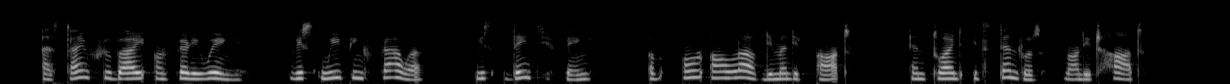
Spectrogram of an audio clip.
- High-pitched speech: Yes, very high, 270 Hz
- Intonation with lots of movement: No, average, 3.1 semitones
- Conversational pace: No, slow, 130 wpm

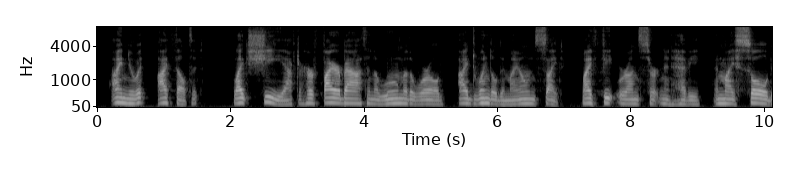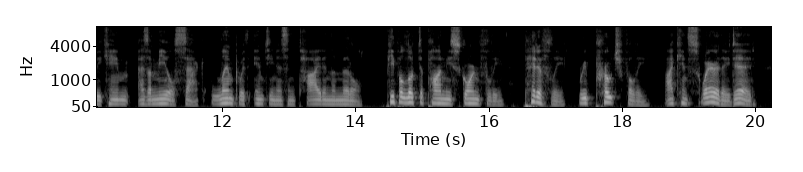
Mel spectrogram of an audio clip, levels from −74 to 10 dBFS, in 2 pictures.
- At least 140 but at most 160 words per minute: No, average, 170 wpm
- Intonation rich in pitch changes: No, average, 3.7 semitones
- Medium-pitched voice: No, low, 115 Hz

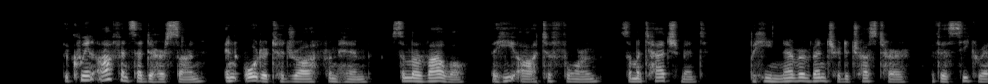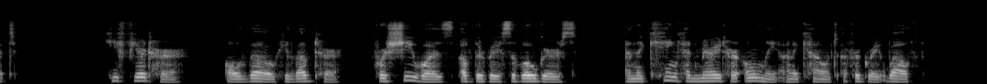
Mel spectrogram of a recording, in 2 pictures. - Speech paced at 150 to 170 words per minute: No, average, 180 wpm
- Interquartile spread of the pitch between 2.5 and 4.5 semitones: Yes, average, 3.2 semitones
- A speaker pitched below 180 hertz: Yes, medium, 140 Hz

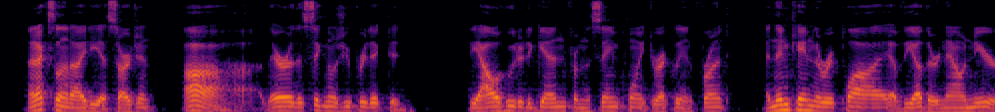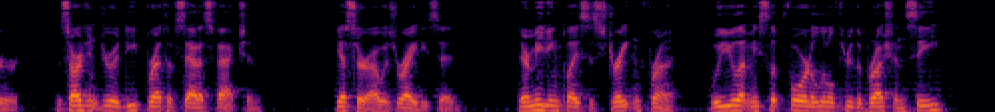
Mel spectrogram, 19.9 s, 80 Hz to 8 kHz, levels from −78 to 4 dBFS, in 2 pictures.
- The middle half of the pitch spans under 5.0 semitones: Yes, average, 3.0 semitones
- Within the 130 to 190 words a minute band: No, average, 200 wpm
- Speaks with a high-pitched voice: No, low, 115 Hz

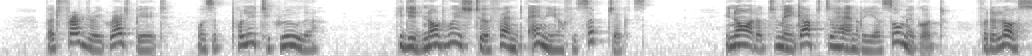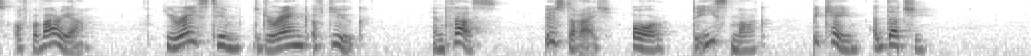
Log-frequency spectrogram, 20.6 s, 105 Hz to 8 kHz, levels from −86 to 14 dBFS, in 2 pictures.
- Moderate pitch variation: No, wide, 6.0 semitones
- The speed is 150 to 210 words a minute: No, slow, 135 wpm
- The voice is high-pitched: Yes, high, 230 Hz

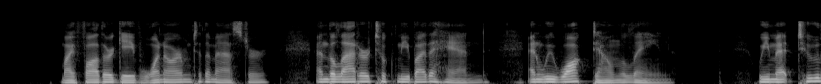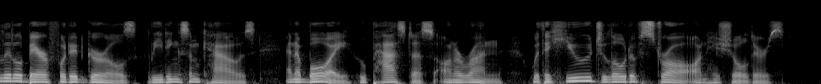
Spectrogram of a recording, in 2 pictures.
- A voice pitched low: Yes, low, 105 Hz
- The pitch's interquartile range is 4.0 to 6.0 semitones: Yes, average, 4.6 semitones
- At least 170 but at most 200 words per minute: Yes, average, 180 wpm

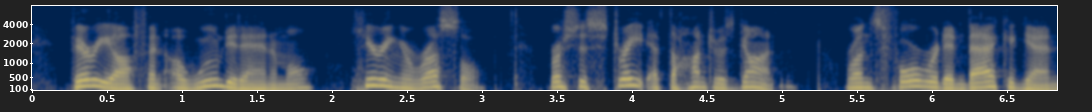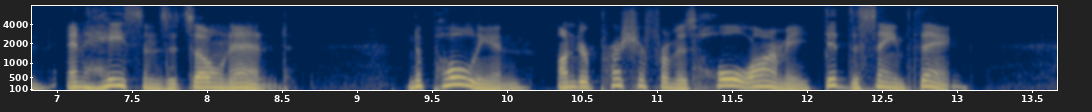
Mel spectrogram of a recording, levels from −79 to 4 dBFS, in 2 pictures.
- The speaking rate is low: No, average, 155 wpm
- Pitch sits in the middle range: Yes, medium, 160 Hz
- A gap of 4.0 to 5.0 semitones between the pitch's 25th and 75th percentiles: Yes, average, 4.5 semitones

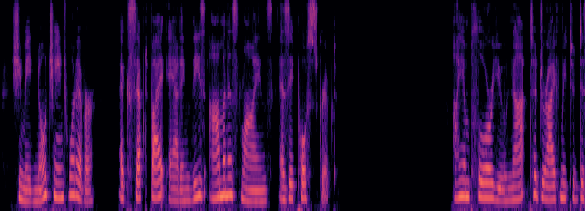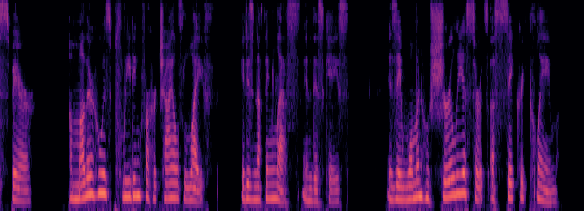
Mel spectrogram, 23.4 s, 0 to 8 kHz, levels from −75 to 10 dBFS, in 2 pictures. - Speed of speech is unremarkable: No, slow, 125 wpm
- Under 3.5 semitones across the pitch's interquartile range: No, average, 4.3 semitones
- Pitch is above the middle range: Yes, high, 200 Hz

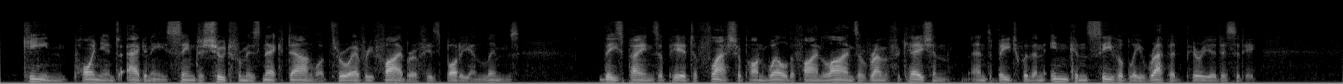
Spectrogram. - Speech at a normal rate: Yes, average, 165 wpm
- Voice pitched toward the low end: Yes, very low, 95 Hz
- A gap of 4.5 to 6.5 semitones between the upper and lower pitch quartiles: No, average, 2.7 semitones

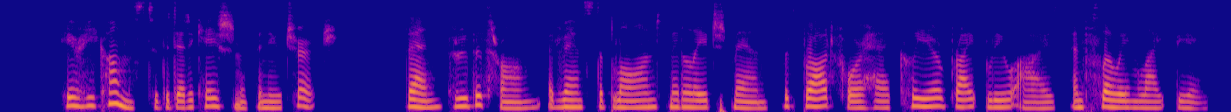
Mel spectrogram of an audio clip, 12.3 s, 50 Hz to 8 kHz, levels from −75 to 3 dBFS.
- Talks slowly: No, average, 155 wpm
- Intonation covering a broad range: No, average, 3.3 semitones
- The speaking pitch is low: No, medium, 185 Hz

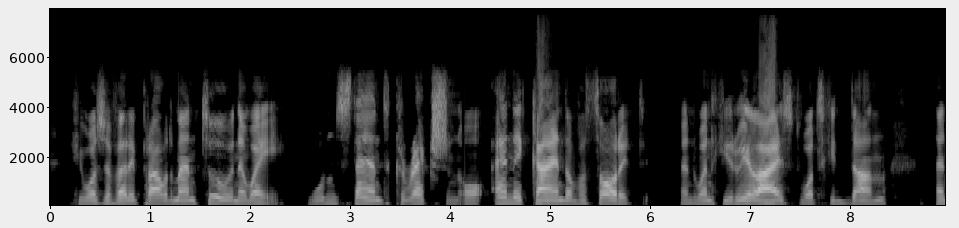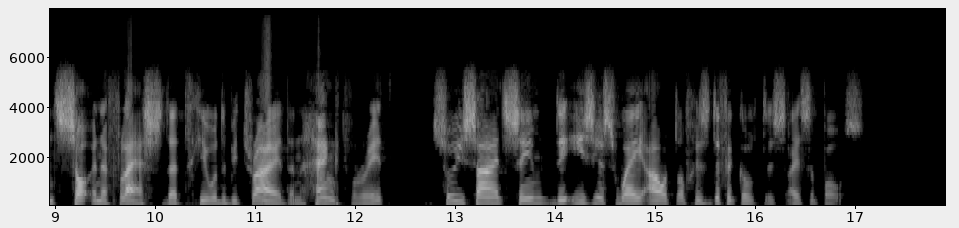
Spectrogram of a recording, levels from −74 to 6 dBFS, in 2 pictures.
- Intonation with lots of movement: Yes, wide, 6.1 semitones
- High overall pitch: No, medium, 155 Hz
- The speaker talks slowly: No, average, 170 wpm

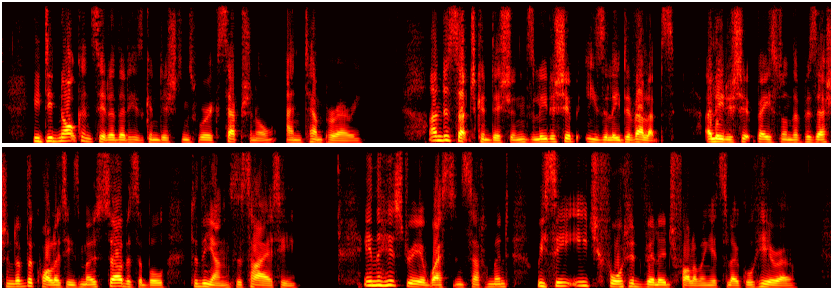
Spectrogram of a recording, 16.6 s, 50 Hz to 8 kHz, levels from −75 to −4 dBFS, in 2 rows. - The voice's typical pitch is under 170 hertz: Yes, low, 135 Hz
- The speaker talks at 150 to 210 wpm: Yes, average, 170 wpm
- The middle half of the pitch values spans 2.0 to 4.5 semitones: Yes, average, 4.2 semitones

